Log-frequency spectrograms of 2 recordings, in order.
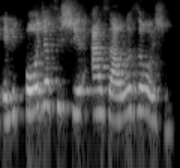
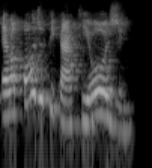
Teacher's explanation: Quando ele fala do pôde, timbre fechado, o verbo poder.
